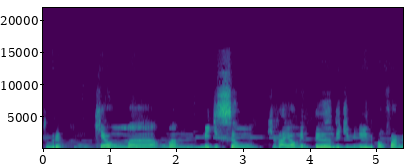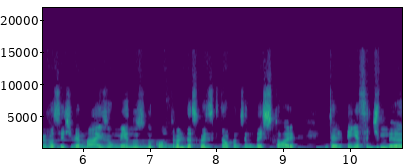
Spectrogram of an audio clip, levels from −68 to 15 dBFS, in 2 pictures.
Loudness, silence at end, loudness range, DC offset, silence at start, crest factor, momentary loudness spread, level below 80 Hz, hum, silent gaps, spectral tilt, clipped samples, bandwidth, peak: -18 LUFS; 0 s; 1 LU; under 0.1%; 0.05 s; 18 dB; 8 LU; -40 dBFS; none; none; -4.5 dB/octave; under 0.1%; 15 kHz; 0 dBFS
